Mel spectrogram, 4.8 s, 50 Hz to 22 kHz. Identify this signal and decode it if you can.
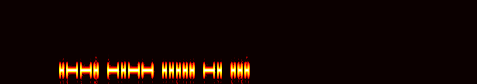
Morse code, heard as a keyed tone, about 36 wpm, 700 Hz. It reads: PY5NS
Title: DXCC-100 Call Signs - 5 Characters - Repeated 3x - 35wpm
